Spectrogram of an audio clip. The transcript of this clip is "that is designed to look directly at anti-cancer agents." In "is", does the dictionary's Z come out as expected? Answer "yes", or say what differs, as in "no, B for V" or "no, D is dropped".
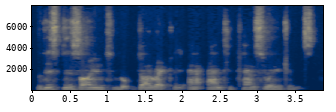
yes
